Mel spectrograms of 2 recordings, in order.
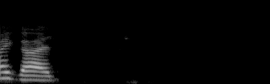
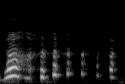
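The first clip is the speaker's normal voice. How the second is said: giggle; 8 semitones higher, 9 dB louder than usual. Real, not acted. Giggling after being moved to tears.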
